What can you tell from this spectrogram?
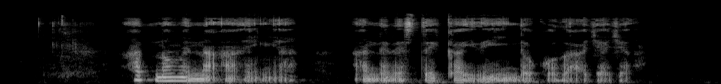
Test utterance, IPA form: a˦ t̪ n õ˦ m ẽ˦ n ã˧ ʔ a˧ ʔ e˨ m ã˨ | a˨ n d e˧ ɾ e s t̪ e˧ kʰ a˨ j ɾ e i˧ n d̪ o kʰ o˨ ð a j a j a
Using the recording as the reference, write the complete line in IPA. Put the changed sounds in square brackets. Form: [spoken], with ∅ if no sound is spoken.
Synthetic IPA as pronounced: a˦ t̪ n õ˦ m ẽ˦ n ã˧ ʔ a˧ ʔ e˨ [ɲ] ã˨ | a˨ n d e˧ ɾ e s t̪ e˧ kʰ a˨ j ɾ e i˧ n d̪ o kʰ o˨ ð a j a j a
